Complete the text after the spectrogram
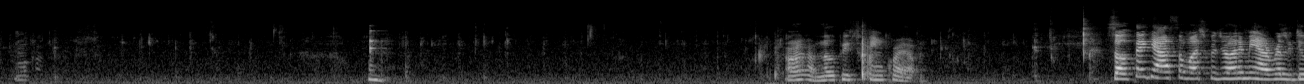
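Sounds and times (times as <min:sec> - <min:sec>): chewing mouth clicks: 0:03.9 - 0:07.8.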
